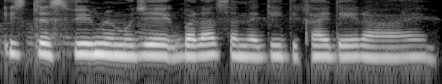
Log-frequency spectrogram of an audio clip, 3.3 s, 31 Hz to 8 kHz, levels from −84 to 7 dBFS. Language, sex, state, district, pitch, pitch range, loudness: Hindi, female, Arunachal Pradesh, Papum Pare, 200 Hz, 195-215 Hz, -15 LUFS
